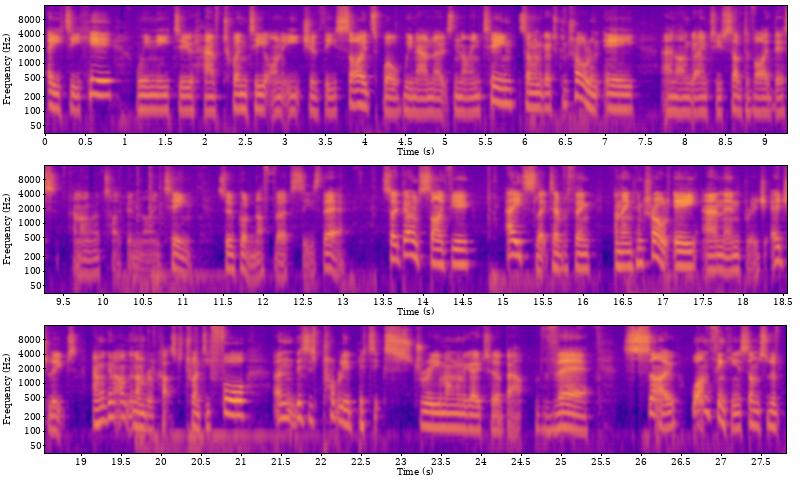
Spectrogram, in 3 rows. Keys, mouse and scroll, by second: 0.7 scroll down 1, 1.0 shift+middle click, 6.4 ctrl+e, 9.5 click, 12.2 scroll down 1, 12.5 middle click, 13.1 shift+middle click, 13.4 click, 13.4 middle click, 13.6 click, 14.8 a, 17.0 ctrl+e, 20.3 KP_Decimal, 22.6 click, 26.0 Tab, 26.8 click, 27.1 middle click.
